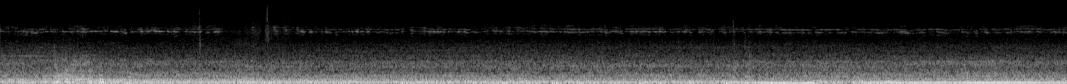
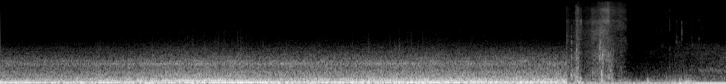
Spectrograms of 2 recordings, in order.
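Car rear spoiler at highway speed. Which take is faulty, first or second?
first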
